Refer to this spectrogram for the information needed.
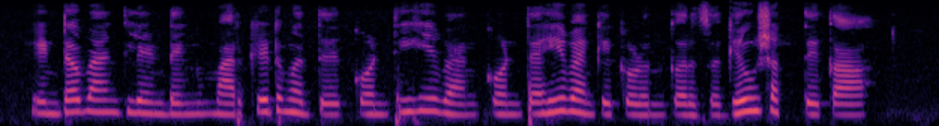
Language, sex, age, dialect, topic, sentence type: Marathi, female, 18-24, Standard Marathi, banking, statement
